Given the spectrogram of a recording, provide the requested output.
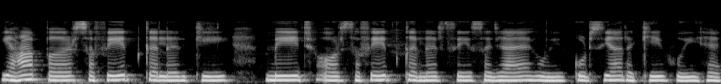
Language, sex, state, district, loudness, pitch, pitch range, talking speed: Hindi, female, Goa, North and South Goa, -14 LUFS, 190 Hz, 185-200 Hz, 135 wpm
